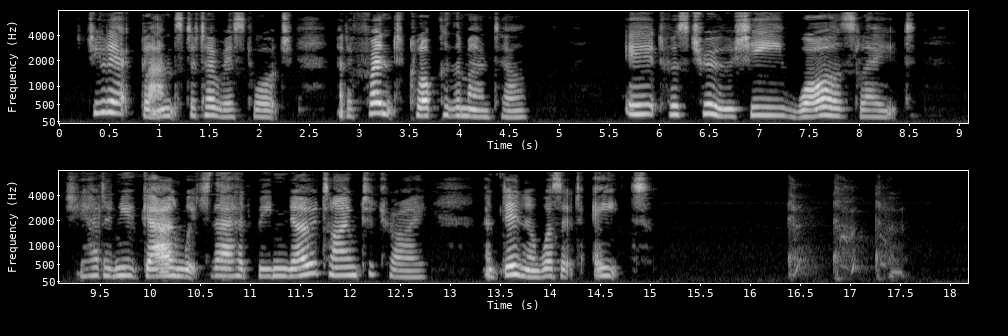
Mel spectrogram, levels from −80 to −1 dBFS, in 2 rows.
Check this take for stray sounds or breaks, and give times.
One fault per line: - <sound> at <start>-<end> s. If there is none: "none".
- throat clearing at 16.4-17.6 s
